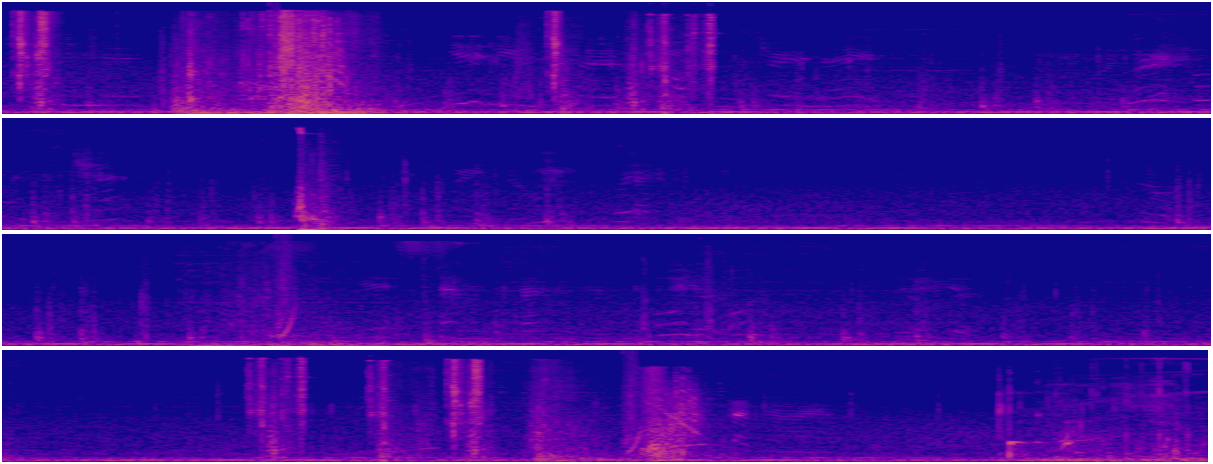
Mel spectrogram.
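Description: Footsteps thud on wooden floors and stairs.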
